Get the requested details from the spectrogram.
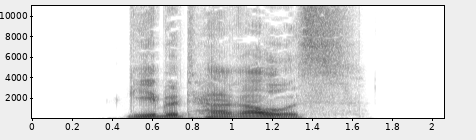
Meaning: second-person plural subjunctive I of herausgeben
- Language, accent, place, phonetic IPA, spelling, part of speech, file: German, Germany, Berlin, [ˌɡeːbət hɛˈʁaʊ̯s], gebet heraus, verb, De-gebet heraus.ogg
